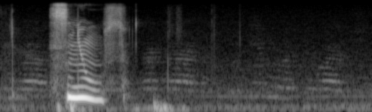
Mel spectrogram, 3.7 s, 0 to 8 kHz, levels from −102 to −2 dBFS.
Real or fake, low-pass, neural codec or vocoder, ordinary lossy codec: real; 7.2 kHz; none; none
